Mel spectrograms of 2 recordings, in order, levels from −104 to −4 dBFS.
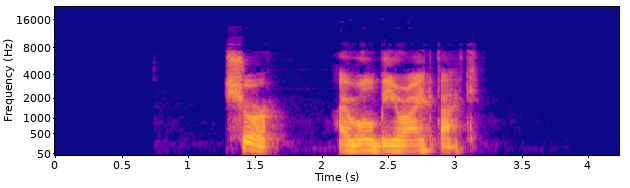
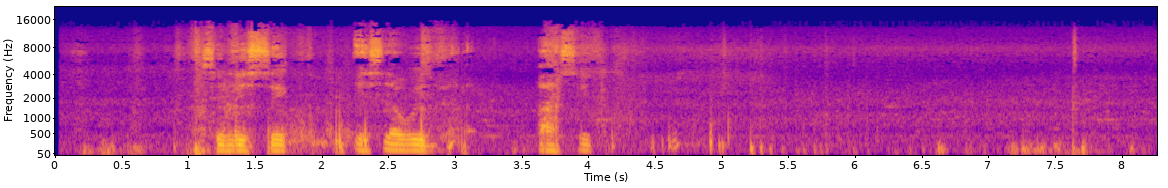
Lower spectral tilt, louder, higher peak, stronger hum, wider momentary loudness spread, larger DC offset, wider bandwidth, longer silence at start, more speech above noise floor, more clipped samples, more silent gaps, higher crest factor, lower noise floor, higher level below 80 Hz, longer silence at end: first, -4.5 dB/octave vs -3 dB/octave; about the same, -20 LUFS vs -19 LUFS; about the same, -4 dBFS vs -2 dBFS; neither; second, 20 LU vs 27 LU; neither; second, 7.8 kHz vs 16 kHz; first, 1.3 s vs 0.15 s; first, over 71 dB vs 27 dB; neither; neither; about the same, 20 dB vs 24 dB; first, under -90 dBFS vs -47 dBFS; second, -58 dBFS vs -52 dBFS; first, 1.1 s vs 0.2 s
